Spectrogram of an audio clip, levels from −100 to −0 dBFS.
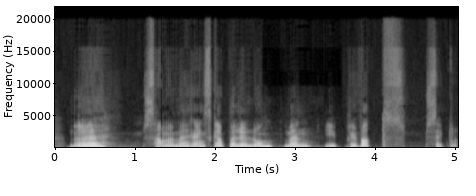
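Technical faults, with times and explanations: Throughout: Opus compression. The speech has a rough, grainy texture, with harmonics losing their clean edges. That points to an Opus encoder in its music mode, likely running at a low bitrate around 16 kbps. It keeps each band's energy but fills starved bands with noise or folded copies of lower ones. A spectrogram shows the band still reaching about 20.3 kHz, with few hard holes but speckled, smeared detail in the upper bands instead of crisp harmonic lines.
2.59 to 3.59 s: channel delay (comb filtering). For this one-second stretch the top end turns dull. One channel arrives a tiny moment late, around two samples or a few hundredths of a millisecond, and is summed with the other to mono. Content shared by both channels cancels where the two copies are out of step, with the first notch landing near 10 kHz. A spectrogram shows a dark horizontal gap around 10 kHz that starts and stops sharply at these times. 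The waveform changes little, because the low frequencies still add up normally.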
